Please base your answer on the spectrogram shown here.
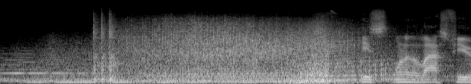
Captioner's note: plane engine rumbling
